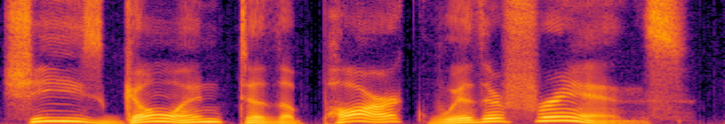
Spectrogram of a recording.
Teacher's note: Parks and friends are the destination of the thought. They get the energy.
